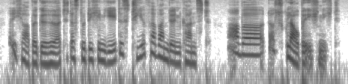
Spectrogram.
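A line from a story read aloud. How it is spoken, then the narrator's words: Purring cat. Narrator (German): Der Kater schnurrte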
